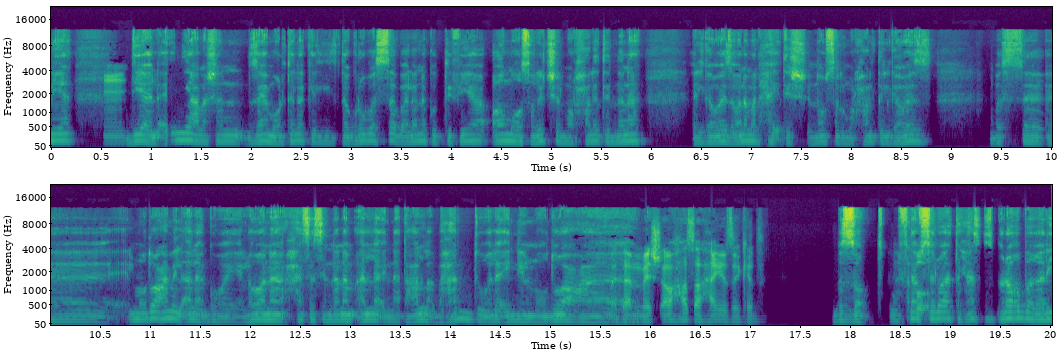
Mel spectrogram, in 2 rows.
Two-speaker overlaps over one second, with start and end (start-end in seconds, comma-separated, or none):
none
